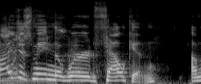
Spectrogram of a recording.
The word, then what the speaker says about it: Falcon: It's a fucking it's the Millennium Falcon, man. That's a Millennium Falcon. It's pronounced Falcon, by the way. I don't know if you knew that. Yeah. Americans will say Falcon sometimes, and that bothers me.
